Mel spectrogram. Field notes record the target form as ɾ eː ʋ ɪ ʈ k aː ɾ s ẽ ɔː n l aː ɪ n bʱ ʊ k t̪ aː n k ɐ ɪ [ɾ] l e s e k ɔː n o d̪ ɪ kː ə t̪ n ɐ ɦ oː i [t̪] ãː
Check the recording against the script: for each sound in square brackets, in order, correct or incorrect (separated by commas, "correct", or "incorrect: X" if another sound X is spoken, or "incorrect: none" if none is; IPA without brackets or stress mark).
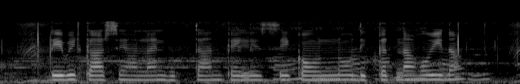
incorrect: none, incorrect: d̪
